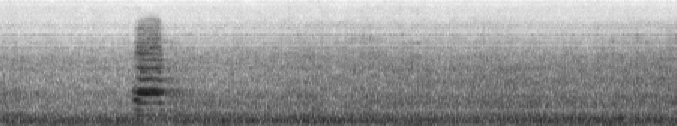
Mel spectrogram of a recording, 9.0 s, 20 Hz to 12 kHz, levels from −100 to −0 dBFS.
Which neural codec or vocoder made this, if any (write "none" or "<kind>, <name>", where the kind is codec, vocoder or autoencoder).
codec, DAC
